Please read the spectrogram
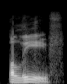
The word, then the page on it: belief: American English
